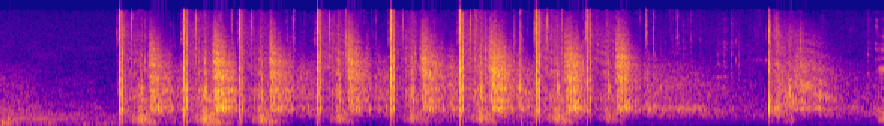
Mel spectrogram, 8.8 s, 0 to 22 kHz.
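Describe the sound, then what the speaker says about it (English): A 12 gauge shotgun firing 00 buckshot at a rubber dummy about ten yards away outdoors, a rapid string of roughly a dozen loud, sharp blasts with ringing echoes, then a pause and one more shot. "And that's double up buck shot from a shotgun."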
